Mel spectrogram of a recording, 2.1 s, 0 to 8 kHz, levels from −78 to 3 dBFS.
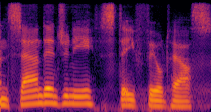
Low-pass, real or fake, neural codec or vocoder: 7.2 kHz; fake; codec, 24 kHz, 0.9 kbps, DualCodec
